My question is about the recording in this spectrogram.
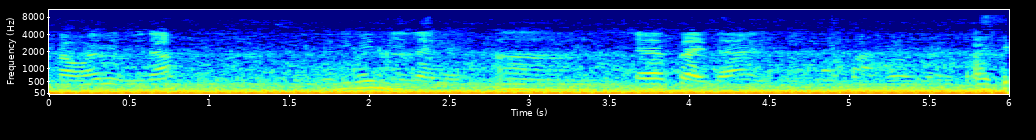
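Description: A steady low drone of an engine running nearby, even in level throughout, with quiet talking over it.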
